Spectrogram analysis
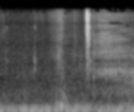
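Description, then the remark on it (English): Low, steady road rumble with a car swishing past, its noise swelling briefly and fading again, with no one talking; heavy morning traffic on the road, recorded on the way back from swimming. “It's just an interesting traffic day this morning.”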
